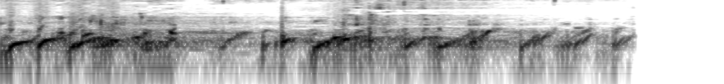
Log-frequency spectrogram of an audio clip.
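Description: Cartoon bubble sound effect: a rapid, continuous stream of short rising plops and boings, several a second.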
